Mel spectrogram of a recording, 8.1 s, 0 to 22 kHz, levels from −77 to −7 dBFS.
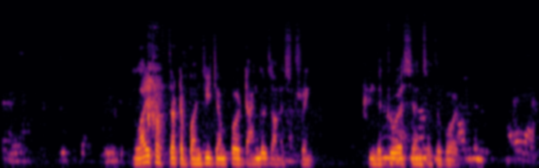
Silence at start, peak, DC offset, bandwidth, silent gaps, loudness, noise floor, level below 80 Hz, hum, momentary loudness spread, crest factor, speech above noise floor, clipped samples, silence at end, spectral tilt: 0.05 s; -6 dBFS; under 0.1%; 12.5 kHz; none; -29 LUFS; -72 dBFS; -60 dBFS; none; 22 LU; 24 dB; 44 dB; under 0.1%; 0.1 s; -7 dB/octave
